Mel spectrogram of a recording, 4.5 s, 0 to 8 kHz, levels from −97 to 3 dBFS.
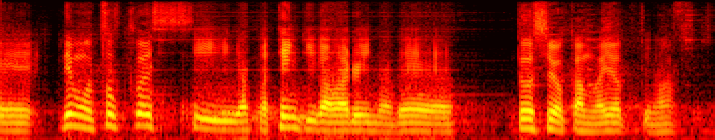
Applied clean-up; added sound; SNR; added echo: neural separator model SepFormer DNS4.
